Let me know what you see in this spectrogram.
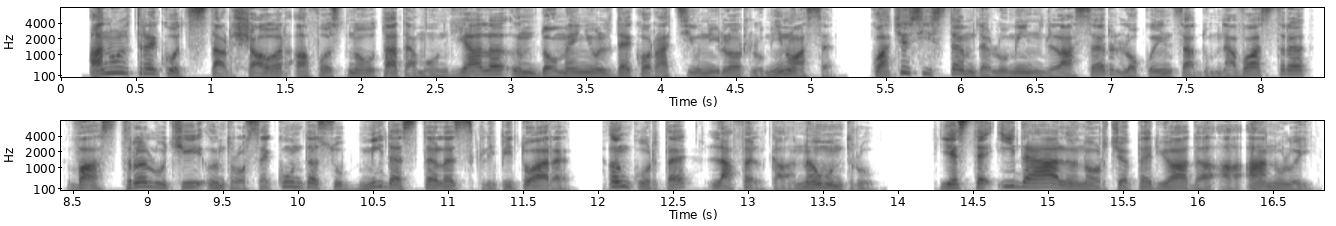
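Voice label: romanian male commercial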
